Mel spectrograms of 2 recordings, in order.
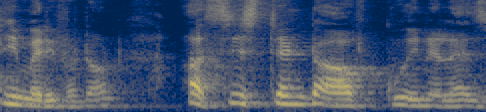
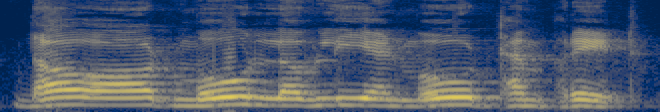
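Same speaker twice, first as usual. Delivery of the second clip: slow, measured recital of the line; poem recitation; much slower than usual. Shown as a demonstration. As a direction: read it like verse, drawing each word out. Teacher recites a sonnet line. (धीमे, कविता की तरह पाठ)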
